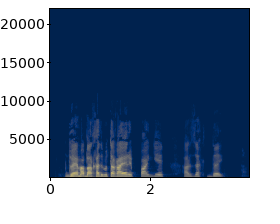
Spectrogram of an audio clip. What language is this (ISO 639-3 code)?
pus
